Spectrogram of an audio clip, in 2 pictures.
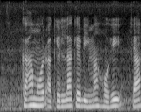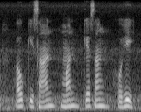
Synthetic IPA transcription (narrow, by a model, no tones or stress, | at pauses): kaːmɔːɾɐkeːlːakebiːmãɦoːɦit͡ʃa | ɔːkɪsaːnmənkesə̃ŋɡhoːɦiː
